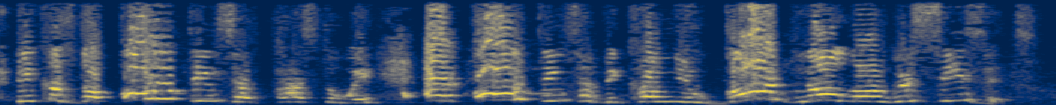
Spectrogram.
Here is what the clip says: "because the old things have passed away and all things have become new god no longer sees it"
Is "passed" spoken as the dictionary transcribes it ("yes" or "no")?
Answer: yes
